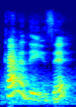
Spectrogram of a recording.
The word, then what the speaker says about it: canadese: And the nationality is Canadese.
